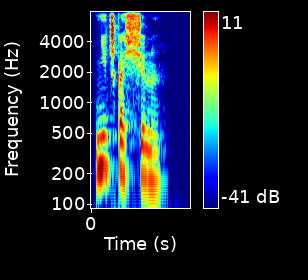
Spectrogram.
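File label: "нитшкассьыны", Komi, female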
